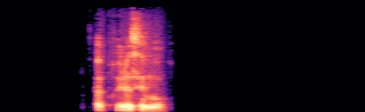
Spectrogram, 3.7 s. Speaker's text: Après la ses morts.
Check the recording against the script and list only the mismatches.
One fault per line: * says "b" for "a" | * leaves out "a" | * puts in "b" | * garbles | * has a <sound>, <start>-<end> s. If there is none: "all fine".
all fine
